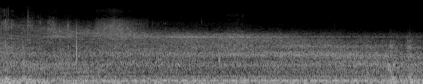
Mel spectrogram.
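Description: Diesel locomotives of a Norfolk Southern freight, an EMD SD60E and SD40E, running with a steady low rumble and a held drone. A hiss swells about a second in and fades.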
